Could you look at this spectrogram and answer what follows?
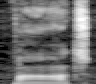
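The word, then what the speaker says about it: پانچ: জবাব উত্তর গোসল মে পাঁচ সুন্নাতে হে গোসলে গোসলের মাঝে পাঁচটি সুন্নাত রয়েছে গোসল মে পাঁচ উচ্চারণটা ভালো করে দেখি পাঁচ নুনটা নুনে গুন্না হবে পাঁচ মানে পাঁচটি সুন্নাতি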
